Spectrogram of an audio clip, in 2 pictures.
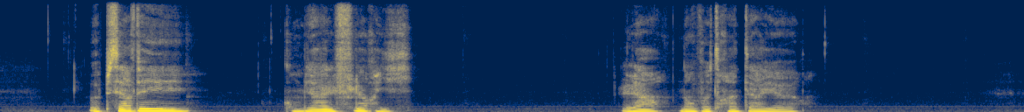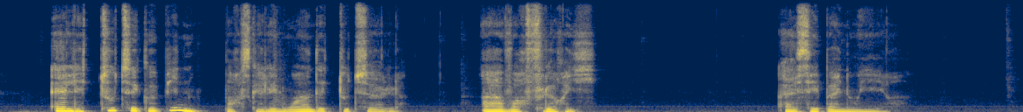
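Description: An older woman speaks slowly and calmly into a close microphone, with long pauses.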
